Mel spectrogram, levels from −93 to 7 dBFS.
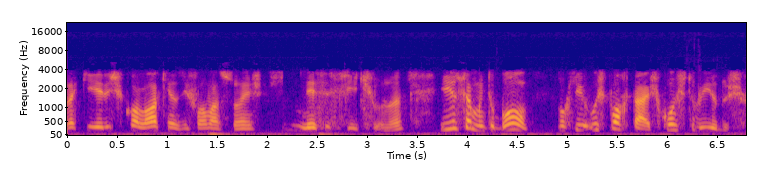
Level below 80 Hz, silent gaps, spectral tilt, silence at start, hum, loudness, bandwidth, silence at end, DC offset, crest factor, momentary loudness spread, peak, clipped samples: -44 dBFS; none; -6 dB/octave; 0 s; none; -21 LUFS; 4.1 kHz; 0 s; under 0.1%; 20 dB; 14 LU; -2 dBFS; under 0.1%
